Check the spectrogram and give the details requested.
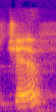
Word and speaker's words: GIF: like, oh man, Malia pronounces GIF with a soft G, like GIF.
